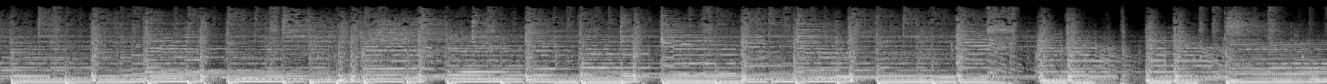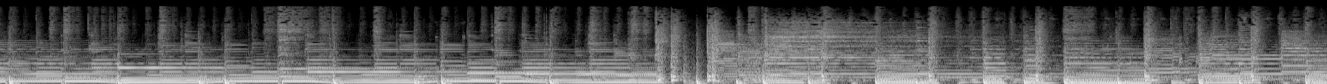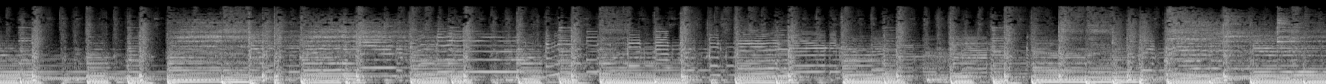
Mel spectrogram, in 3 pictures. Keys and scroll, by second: 3.3 F12, 6.5 n, 27.4-28.4 typing, 29.6 /, 30.3 KP_2, 30.9 Return, 33.8 KP_5, 33.9 KP_4, 34.1 KP_0, 34.9 KP_Divide, 35.4-35.9 typing, 35.9 Return.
